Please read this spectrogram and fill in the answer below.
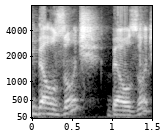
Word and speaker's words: Belo Horizonte: tem uma carreira política meteórica, de prefeito de Belo Horizonte, que é o jeito certo de falar, de prefeito de Belo Horizonte ele se torna governador, de governador se torna presidente.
